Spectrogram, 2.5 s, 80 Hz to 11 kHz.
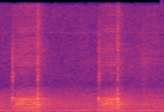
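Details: Autumnz Passion double electric breast pump running: steady motor hum with a rhythmic click-and-release suction cycle about every 1.2 seconds.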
